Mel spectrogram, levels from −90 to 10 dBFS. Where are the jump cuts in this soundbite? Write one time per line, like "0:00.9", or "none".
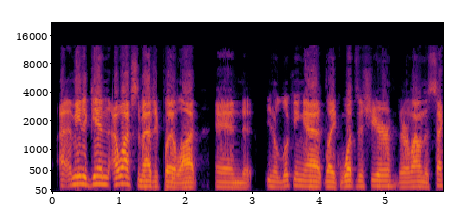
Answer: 0:04.5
